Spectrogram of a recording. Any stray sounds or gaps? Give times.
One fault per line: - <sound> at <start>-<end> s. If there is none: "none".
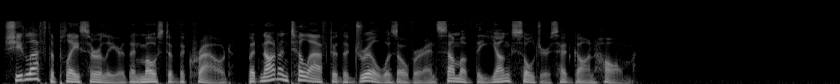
none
